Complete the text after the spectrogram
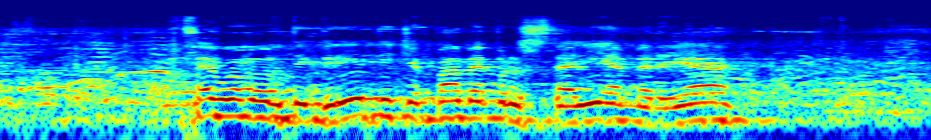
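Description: A man sings into a microphone with a strong voice.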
